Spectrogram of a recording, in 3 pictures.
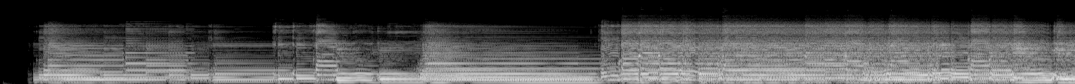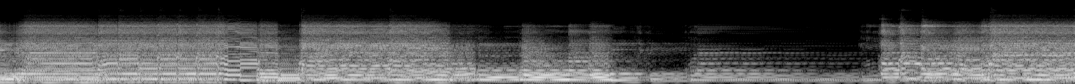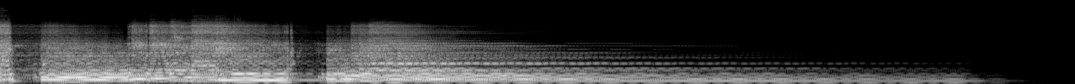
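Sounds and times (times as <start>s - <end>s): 
amp effects: 0.3s - 31.4s.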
